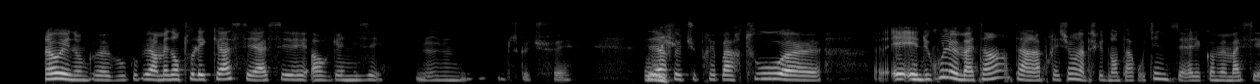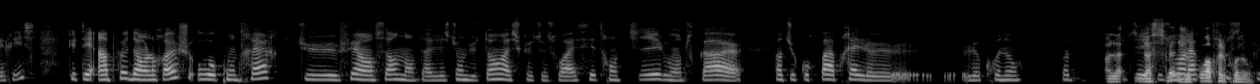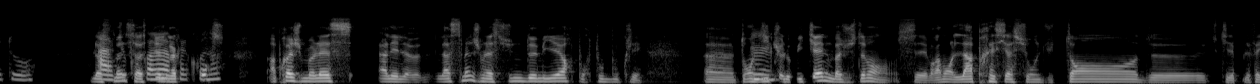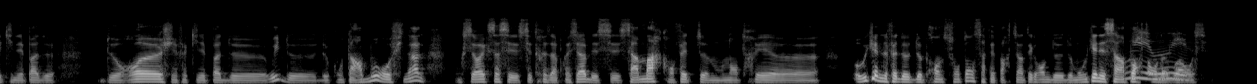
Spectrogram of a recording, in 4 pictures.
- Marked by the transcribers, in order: drawn out: "le"; drawn out: "temps"; other background noise; tapping; stressed: "marque"
- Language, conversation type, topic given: French, podcast, Peux-tu me raconter ta routine du matin, du réveil jusqu’au moment où tu pars ?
